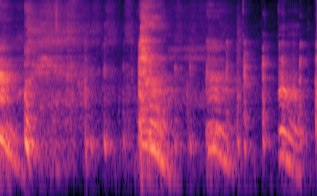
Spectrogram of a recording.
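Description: Someone coughs and clears their throat in a series of short, harsh, raspy bursts, several in quick succession with brief gaps between them.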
